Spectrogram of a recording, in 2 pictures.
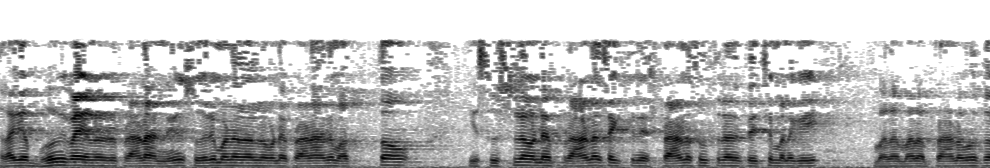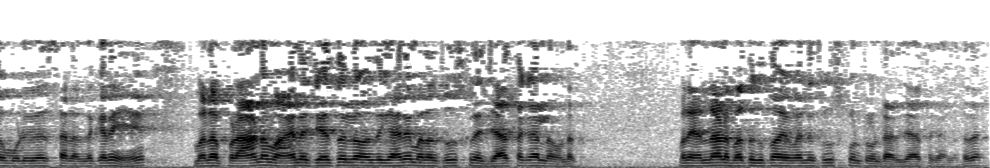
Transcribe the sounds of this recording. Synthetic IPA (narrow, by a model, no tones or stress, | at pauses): ɐlaːɡe̞ːbʱuːmipɐjunːɐɽipɾaːɳaːnːisuːɾimɐɳɖɐlɐlloːuɳɖe̞ːpɾaːɳaːnːimɔt̪ːɐm | iːsɾuʂʈilo̞ːuɳɖe̞ːpɾaːɳɐʃɐk̚t̪inipɾaːɳɐsuːt̪uloːnit̪et͡ʃːimɐnɐkimɐnɐmɐnɐpɾaːɳɐmlɐt̪o̞ːmuɽiʋɛːst̪aːɾɐnd̪ukɐneː | mɐnɐpɾaːɳɐmaːjɐnɐt͡ʃɛːt̪̬ulːo̞ːɐnd̪uɡaːneːmɐnɐmt͡ʃuːsu̥kuneːd͡ʒaːt̪ɐkaːloːuɳɖɐd̪i | mɐnɐmɛnːaːɽubɐt̪ukut̪ãːiʋɐnːiːt͡ʃuːsu̥kuɳʈuːɳʈaːɾud͡ʒaːt̪ɐkaːlokɐd̪aː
